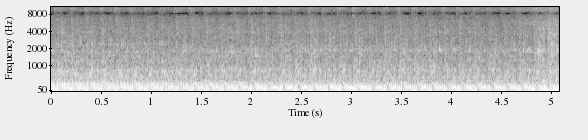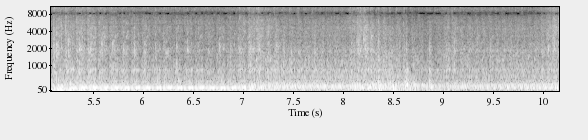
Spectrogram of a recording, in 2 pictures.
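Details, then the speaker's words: AMC 327 V8 in a Jeep idling before repair: loud, raspy chuffing tick over the rumble from a badly leaking exhaust manifold gasket; fixed by cleaning manifolds and installing new gaskets, which then revealed an engine knock. "It was the worst exhaust leak I have ever seen in my entire life. It was awful."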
